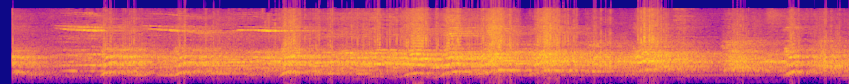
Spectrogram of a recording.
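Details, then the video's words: Several dogs barking and howling together without pause, loud overlapping yelps and rising whine-like howls forming a continuous chorus. "The Barking Lot"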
